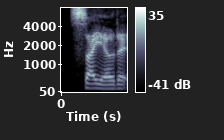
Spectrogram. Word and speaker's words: Scioto: West Virginia River Front also a spelling note scota is spelled s c IO t o it's the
